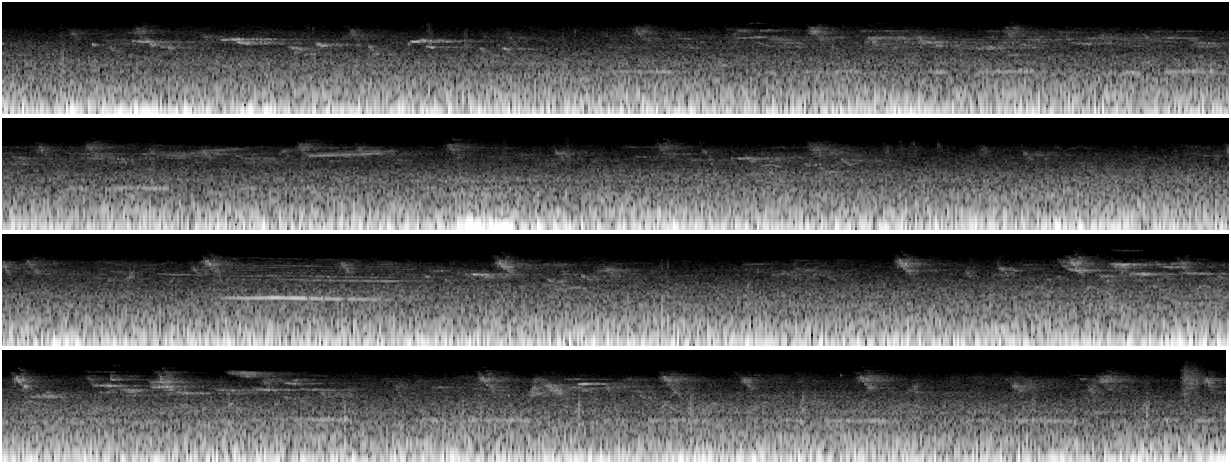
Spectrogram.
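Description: Birds chirping and calling in short, scattered bursts throughout, over a steady low rumble.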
